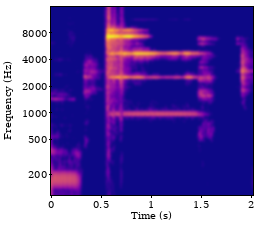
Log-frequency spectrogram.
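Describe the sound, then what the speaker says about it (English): A small hand bell rung by an actor during a Zoom lockdown play gives one bright ring that lingers and fades for about a second. A brief voice comes just before it, and faint sounds follow. "Pascal, can we not do the bell all the time"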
